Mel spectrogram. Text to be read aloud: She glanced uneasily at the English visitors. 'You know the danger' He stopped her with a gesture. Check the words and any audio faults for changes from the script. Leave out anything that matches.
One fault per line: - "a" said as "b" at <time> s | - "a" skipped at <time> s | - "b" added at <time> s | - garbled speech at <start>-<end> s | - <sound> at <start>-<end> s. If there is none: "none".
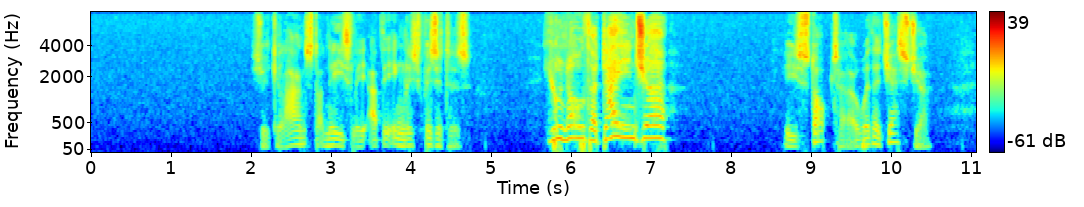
none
